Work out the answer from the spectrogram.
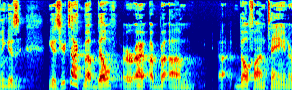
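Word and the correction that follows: Bellefontaine: or whatever it was. Yeah. He said, you're talking about Belle Fountain, right? I'm like, I don't think so, dude. That's not how it's spelled. And he goes, no, it's Belle Fountain.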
